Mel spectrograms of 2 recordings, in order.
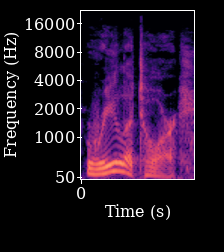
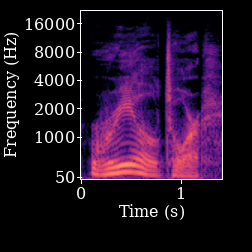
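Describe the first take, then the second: First: The word is said with three syllables. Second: The word is said with two syllables. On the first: The speaker calls it wrong. "not realtor. not three. Avoid adding extra syllables" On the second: The speaker calls it right. "The word is realtor, There are only two syllables in the word realtor"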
